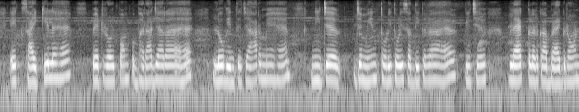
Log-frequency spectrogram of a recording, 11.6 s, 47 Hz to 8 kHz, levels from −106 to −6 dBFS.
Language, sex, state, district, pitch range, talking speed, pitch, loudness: Maithili, female, Bihar, Supaul, 195-205 Hz, 135 wpm, 200 Hz, -17 LUFS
